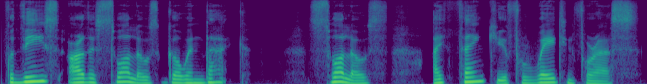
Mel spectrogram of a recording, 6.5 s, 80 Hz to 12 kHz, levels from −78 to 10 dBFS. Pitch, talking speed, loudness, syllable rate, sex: 150 Hz, 140 wpm, -19 LUFS, 3.8 syllables/s, male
